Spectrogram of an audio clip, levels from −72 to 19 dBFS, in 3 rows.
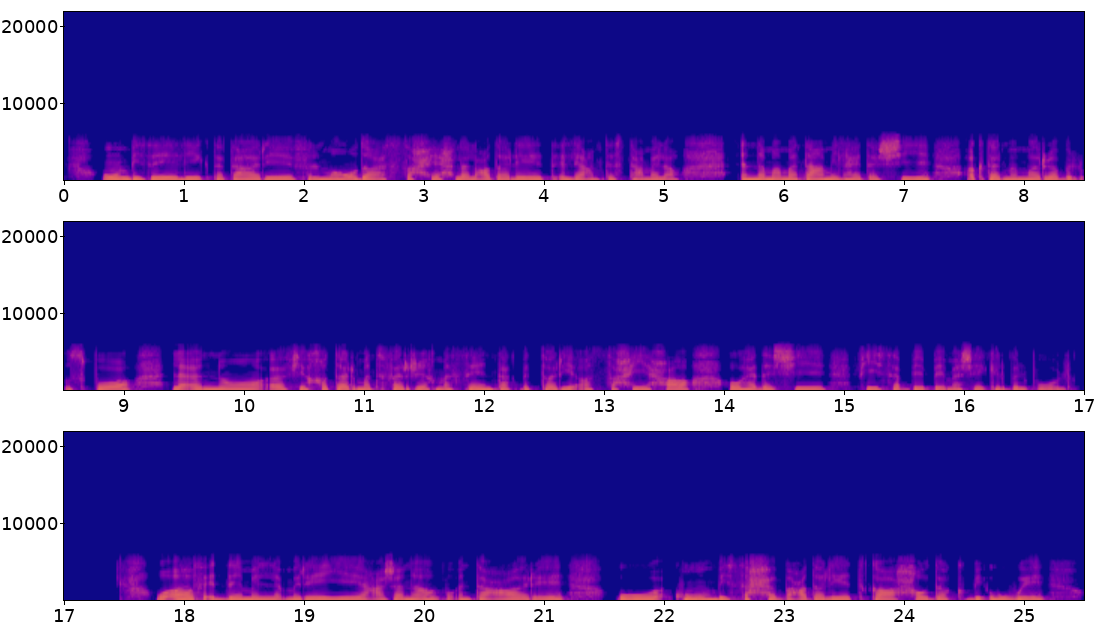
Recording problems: high frequencies cut off; noticeable; nothing above 5.5 kHz

